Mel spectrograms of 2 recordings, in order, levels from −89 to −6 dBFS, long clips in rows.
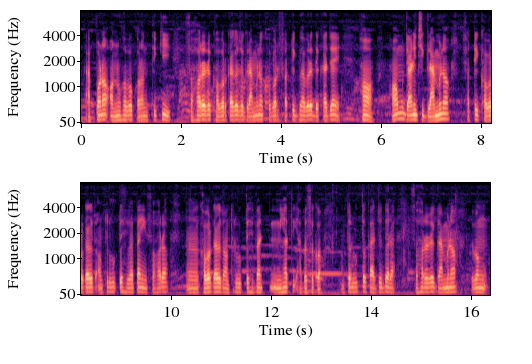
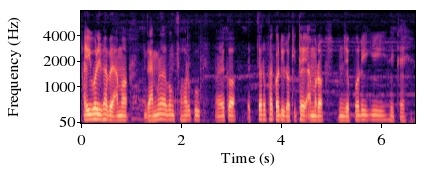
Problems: constant background noise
